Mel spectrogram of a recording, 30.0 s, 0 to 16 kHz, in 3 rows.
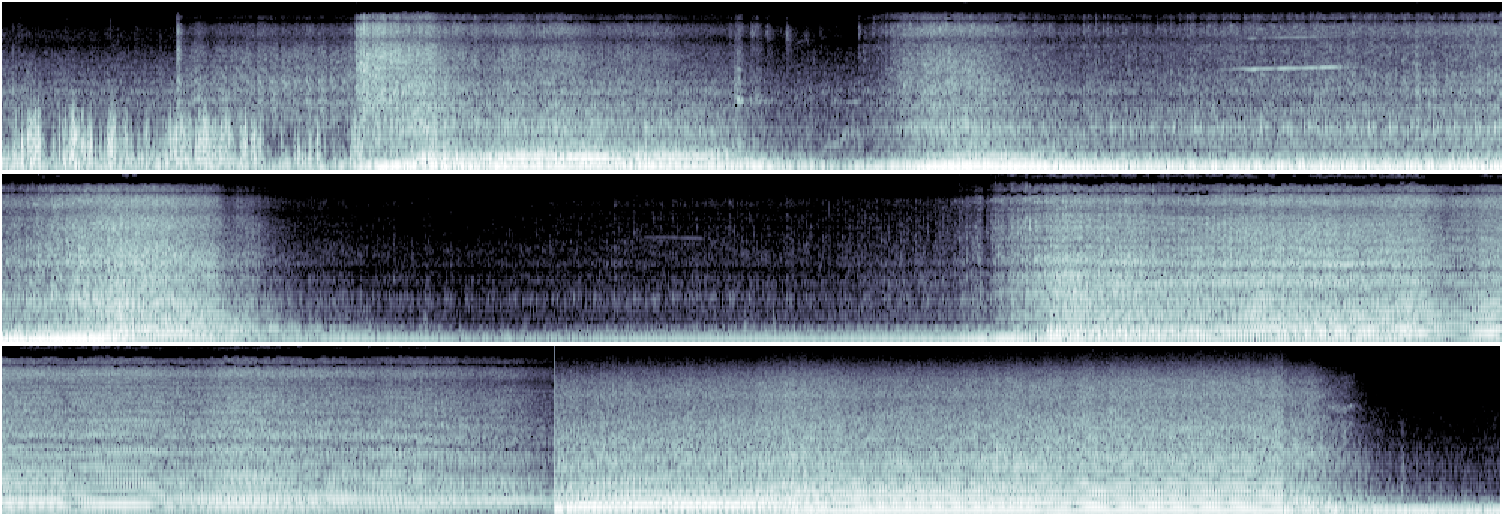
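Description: Dodge Challenger SRT Demon's supercharged Hemi V8 revving hard in several edited stretches, its pitch rising and falling, with a much quieter stretch in the middle. It changes abruptly a few seconds from the end to a steady high-revving run during a burnout, the rear tyres smoking.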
